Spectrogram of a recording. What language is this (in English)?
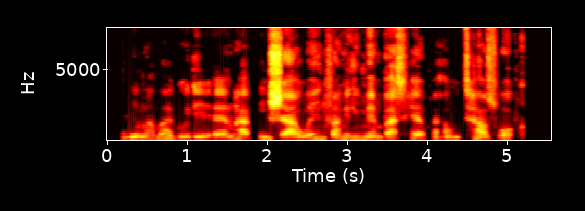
Nigerian Pidgin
